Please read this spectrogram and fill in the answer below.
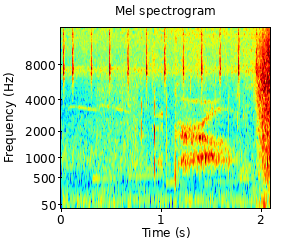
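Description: Quiet background hum, with a faint breathy sound in the second half, like a soft breath or whisper.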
